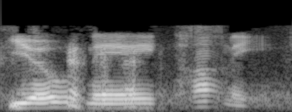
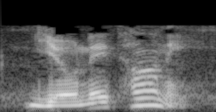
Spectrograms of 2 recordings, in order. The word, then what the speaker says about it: Yonetani: The guy who directed this film is Yoshitomo Yotanami. Okay, I think I'm saying that right. Yonetani. Okay, Yonetani.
